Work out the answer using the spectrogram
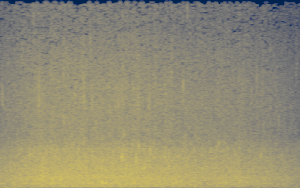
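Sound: mountain creek water flowing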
